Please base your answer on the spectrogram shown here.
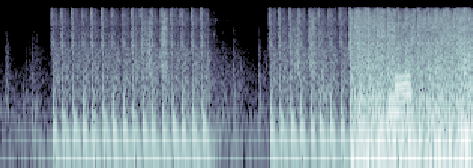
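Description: Rapid automatic gunfire from a shooter video game firefight, sustained bursts loud and close with a brief pause between them, then a denser burst mixed with other game noise.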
